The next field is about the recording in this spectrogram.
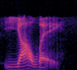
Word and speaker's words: Yahweh: Now, we don't know exactly how to pronounce that word or that name of God, but in order to make an attempt of it, most people pronounce it this way. They pronounce it Yahweh.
